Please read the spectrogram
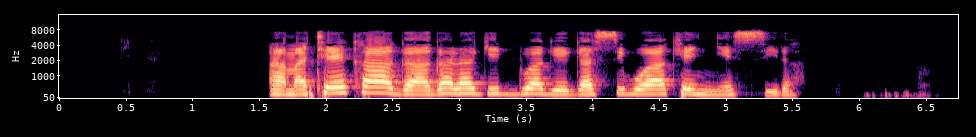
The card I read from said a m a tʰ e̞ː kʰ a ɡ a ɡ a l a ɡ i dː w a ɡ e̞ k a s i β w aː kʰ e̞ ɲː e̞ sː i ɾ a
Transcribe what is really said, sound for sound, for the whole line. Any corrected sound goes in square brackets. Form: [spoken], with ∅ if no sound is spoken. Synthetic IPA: a m a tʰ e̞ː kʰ a ɡ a ɡ a l a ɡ i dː w a ɡ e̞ [ɡ] a s i β w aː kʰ e̞ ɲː e̞ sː i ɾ a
